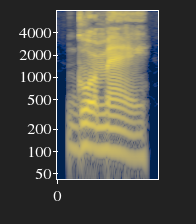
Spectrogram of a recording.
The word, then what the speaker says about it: gourmet: from other languages Etc so things like ballet Gourmet we are not going to pronounce the T there she's a ballet dancer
